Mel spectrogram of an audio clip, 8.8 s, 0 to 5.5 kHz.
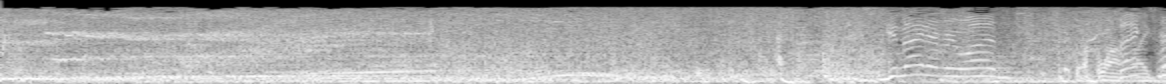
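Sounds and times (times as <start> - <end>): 
car engine revving then sputtering and stalling: 0.0 - 8.7.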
